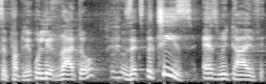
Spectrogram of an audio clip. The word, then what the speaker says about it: Lerato: seek advice and today we have a quiet ulilato as we'll say i'm trying no we don't say that zulu people don't say that we do pronounce it probably ulerado the expertise as we dive into our pin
